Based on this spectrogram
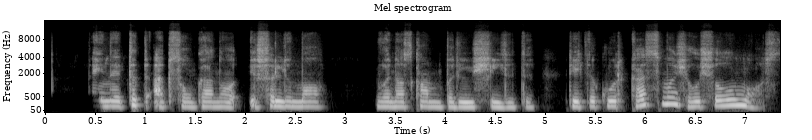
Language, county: Lithuanian, Vilnius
